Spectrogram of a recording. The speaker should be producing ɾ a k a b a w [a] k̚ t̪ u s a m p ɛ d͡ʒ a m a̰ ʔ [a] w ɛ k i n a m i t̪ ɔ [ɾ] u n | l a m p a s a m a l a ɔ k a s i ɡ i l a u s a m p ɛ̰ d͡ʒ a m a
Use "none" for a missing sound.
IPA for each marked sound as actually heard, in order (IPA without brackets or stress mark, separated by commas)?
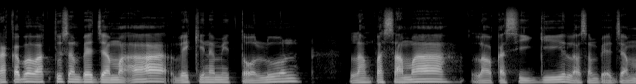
a, a, l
